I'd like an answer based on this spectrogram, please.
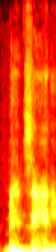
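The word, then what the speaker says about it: Mazany: gina was a knee Mazzini man's a knee we always pronounced that around here in a decision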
